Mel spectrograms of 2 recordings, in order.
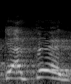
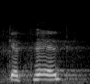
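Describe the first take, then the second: First: It is said with lively energy. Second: It is said flatly, without energy.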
